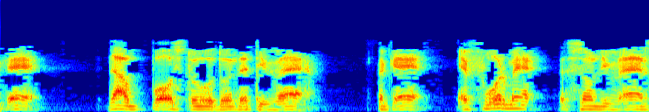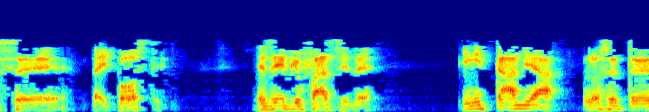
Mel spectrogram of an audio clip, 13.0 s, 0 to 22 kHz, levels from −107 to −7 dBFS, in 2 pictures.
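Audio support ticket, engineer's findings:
Speech watery and swirly throughout, nothing above 5.1 kHz. Likely MP3 compression at a starved bitrate, around 16 kbps: treble cut, weak frequency lines flickering between frames.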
